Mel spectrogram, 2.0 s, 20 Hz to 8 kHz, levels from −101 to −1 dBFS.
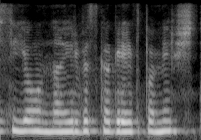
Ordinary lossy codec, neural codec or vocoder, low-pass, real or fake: AAC, 48 kbps; codec, 16 kHz, 4 kbps, FreqCodec, smaller model; 7.2 kHz; fake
